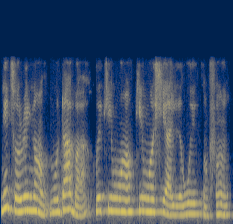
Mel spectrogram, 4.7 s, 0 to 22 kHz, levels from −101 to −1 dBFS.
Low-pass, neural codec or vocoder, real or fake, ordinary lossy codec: 7.2 kHz; codec, 16 kHz, 4.8 kbps, FACodec; fake; Opus, 16 kbps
